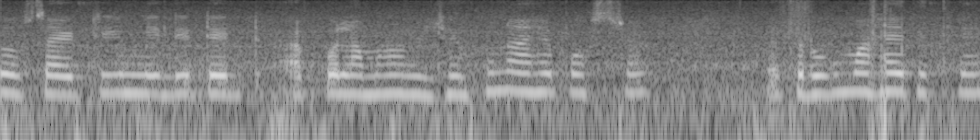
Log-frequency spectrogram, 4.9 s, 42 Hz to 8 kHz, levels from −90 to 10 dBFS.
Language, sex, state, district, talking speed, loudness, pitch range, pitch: Marathi, female, Maharashtra, Washim, 110 wpm, -16 LUFS, 235-250 Hz, 245 Hz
